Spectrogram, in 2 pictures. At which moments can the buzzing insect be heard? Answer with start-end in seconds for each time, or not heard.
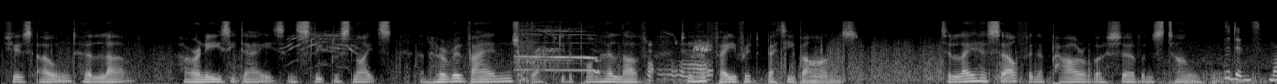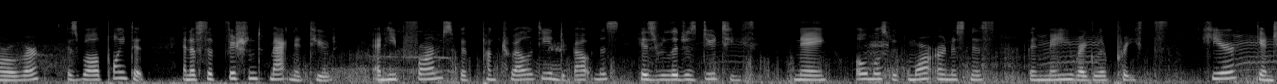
not heard.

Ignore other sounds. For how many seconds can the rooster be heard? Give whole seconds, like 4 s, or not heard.
4 s.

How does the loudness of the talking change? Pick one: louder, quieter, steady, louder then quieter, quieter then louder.
steady.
